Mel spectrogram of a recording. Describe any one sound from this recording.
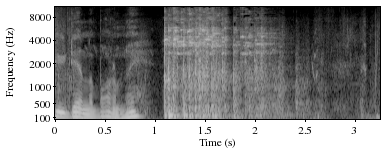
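Glass bottles clink together.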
